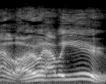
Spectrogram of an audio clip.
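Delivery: put-on full Australian accent, slow and high-pitched. Retelling how a voice in a shop greeted your three-year-old daughter, in Mick Taylor's full Australian voice. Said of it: "Full Aus- Australian voice".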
